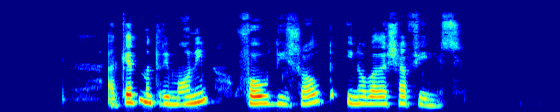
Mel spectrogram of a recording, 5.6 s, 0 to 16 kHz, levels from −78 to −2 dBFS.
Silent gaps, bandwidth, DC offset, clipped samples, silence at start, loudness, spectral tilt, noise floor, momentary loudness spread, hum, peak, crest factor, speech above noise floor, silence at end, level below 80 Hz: none; 11.5 kHz; under 0.1%; under 0.1%; 1.1 s; -26 LUFS; -5 dB/octave; -79 dBFS; 16 LU; none; -4 dBFS; 22 dB; 53 dB; 1 s; -82 dBFS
